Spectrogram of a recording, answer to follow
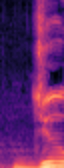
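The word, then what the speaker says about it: zoo: জু বলো না, জু বললে অর্থ পাল্টে যাবে, জেড সফট করে উচ্চারণ করতে হবে, জু।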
